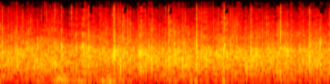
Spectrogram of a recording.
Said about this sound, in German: Ja, dann erstmal einen riesigen herzlichen Applaus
